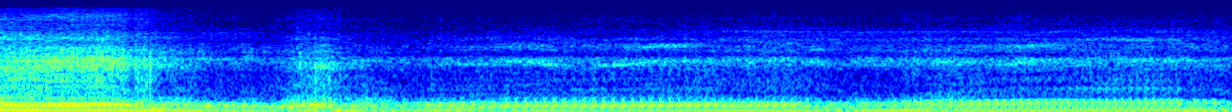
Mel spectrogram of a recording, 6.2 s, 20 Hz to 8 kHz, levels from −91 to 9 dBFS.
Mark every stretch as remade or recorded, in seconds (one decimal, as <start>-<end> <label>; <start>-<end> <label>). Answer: 0.0-2.0 remade; 2.0-6.2 recorded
